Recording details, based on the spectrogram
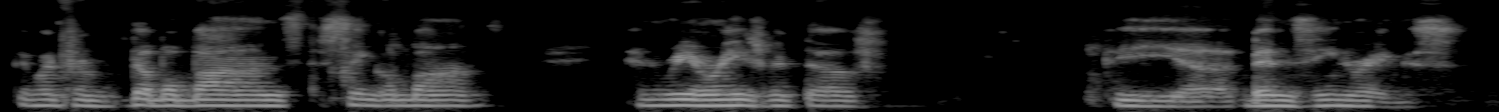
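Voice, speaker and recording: A man with an American accent speaks very slowly in a medium, somewhat breathy voice, with long, frequent pauses. His intonation is monotone and flat. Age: 70s. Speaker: physician. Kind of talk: interview.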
